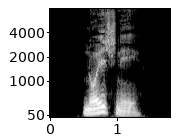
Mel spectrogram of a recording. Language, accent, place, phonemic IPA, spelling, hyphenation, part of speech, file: German, Germany, Berlin, /ˈnɔɪ̯ʃneː/, Neuschnee, Neu‧schnee, noun, De-Neuschnee.ogg
- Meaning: fresh snow, new snow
